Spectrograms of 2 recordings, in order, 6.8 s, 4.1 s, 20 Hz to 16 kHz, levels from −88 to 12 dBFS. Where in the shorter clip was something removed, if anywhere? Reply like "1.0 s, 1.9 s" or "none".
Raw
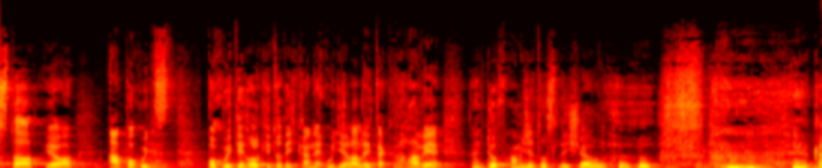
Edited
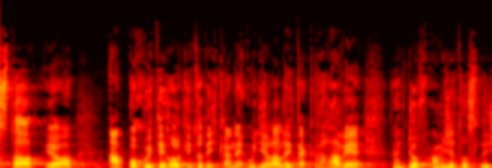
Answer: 1.0 s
